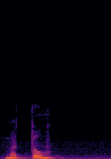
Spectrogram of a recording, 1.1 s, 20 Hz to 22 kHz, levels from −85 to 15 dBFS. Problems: none marked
